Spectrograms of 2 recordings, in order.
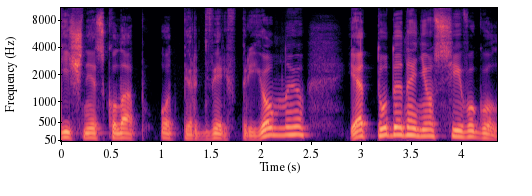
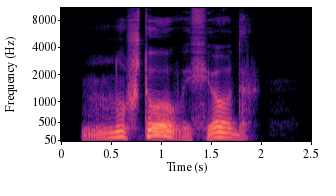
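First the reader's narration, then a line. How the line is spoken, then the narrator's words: Sad grumbling mutter. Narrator (Russian): печально буркнул Филипп Филиппович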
